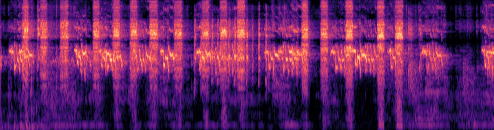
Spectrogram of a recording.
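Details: Budgies chattering in a breeding colony, a steady stream of short, high, scratchy chirps and squawks repeated rapidly with only brief gaps, plus faint low knocks.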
